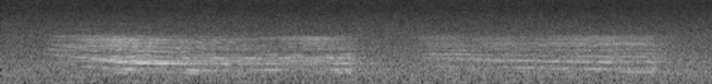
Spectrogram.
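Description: A red deer gives two drawn-out, moaning calls, each lasting about two seconds.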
